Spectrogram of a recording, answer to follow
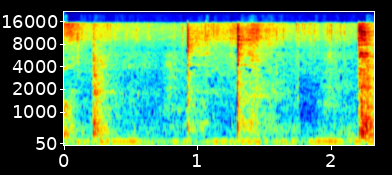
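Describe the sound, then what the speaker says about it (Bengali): Potatoes, spring onions and carrots frying in a pan with light sizzling and a few sharp scraping stirs at irregular intervals over a low steady hum. "আলু পেঁয়াজকলি আর গাজর একসঙ্গে ভেজে নিচ্ছি।"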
